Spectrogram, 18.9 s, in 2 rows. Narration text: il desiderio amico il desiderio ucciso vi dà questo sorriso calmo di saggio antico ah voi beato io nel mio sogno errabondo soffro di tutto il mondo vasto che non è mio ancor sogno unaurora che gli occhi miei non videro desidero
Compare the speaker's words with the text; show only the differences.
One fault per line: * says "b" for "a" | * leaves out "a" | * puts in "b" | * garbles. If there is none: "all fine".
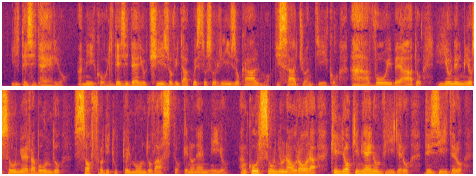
all fine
